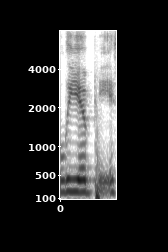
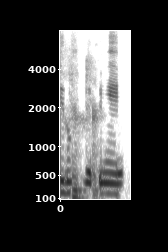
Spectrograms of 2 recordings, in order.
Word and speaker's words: Lea: And literally, you can find me on everything as Lea B. So it's just L-E-A space B with a dot.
